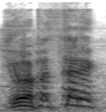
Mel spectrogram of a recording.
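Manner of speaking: loud, high-pitched scornful yell; yelled taunt. Acted. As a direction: shout the insult at him at full voice. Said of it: "yell out to him".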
